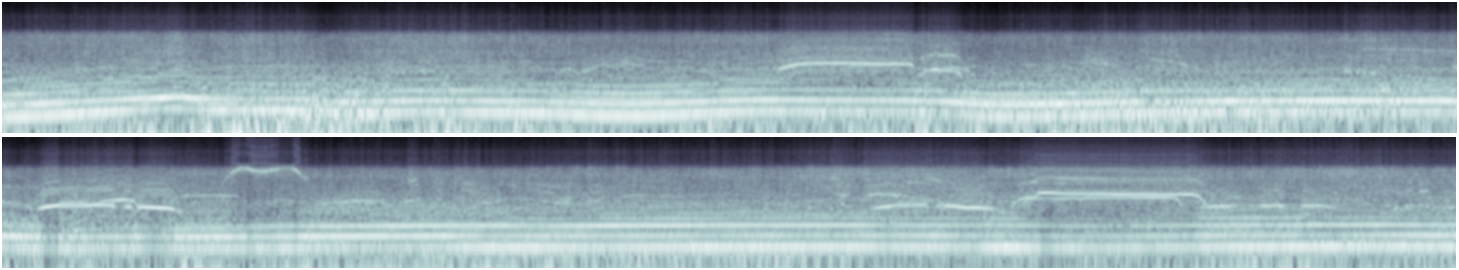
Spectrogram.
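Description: A car's engine revved up and held at high revs through a long burnout, its pitch dipping and recovering now and then. Crowd shouts and a whistle come over it.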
